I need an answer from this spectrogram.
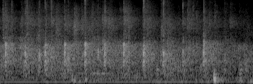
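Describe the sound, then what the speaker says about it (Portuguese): A small audience at a photography documentary talk gives steady, moderate applause, with rhythmic claps from a few nearby hands standing out over a softer spread of clapping in the room. "E uma salva de palmas."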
